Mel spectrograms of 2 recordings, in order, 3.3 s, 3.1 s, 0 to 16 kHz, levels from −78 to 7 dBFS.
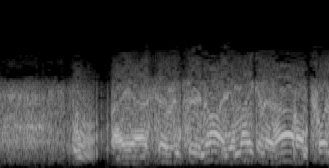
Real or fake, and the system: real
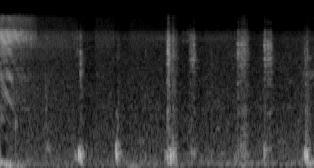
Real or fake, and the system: fake, vocoder, BigVGAN v2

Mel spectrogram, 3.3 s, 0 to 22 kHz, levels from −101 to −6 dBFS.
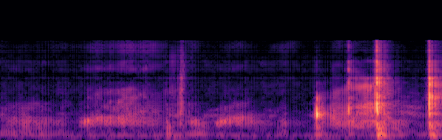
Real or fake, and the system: fake, vocoder, BigVGAN v2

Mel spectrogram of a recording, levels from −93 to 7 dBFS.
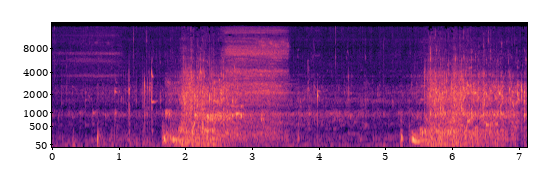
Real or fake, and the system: real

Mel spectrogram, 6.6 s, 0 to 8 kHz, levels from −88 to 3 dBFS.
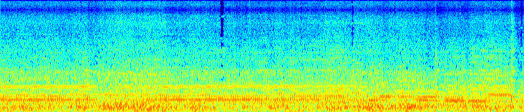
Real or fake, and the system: fake, vocoder, BigVGAN v2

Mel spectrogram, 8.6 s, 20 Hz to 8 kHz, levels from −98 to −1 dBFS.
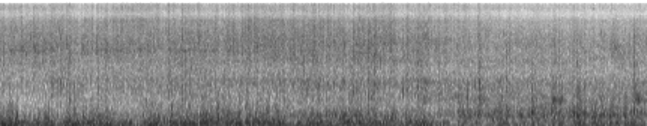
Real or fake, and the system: real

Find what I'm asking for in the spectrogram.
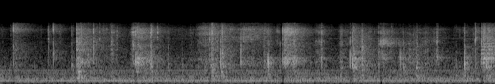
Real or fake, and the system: real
